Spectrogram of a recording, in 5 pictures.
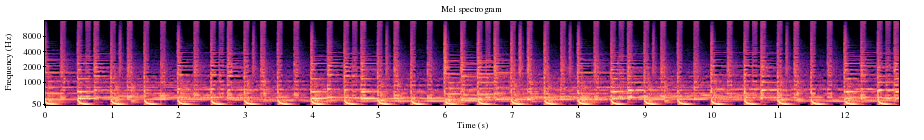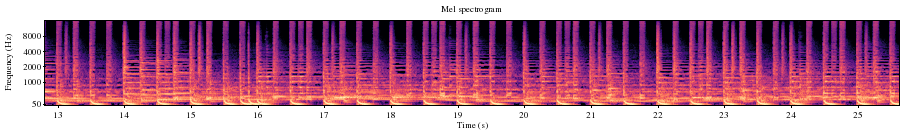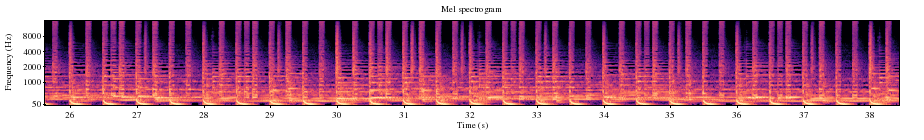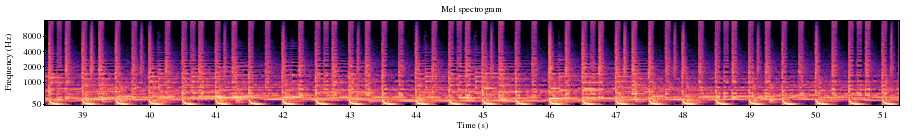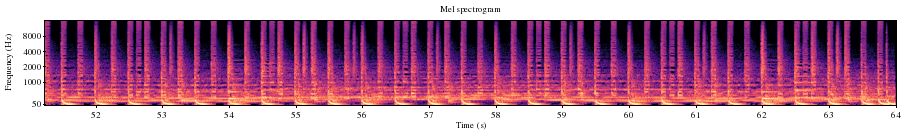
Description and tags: Nhiệm Vụ Hoàn Thành
Loop for finish 'Đôn Hổ' game. Create use Garageband, Remix Tools and World Music Jam Pak 2020.11.18 10:43
120-bpm, finish, game, game-loop, game-music, music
